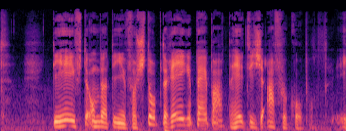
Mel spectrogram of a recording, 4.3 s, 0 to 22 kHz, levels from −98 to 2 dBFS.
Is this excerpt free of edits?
yes; 0 cuts

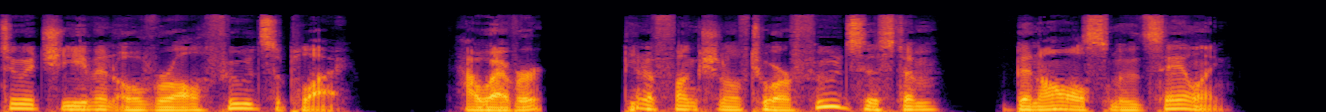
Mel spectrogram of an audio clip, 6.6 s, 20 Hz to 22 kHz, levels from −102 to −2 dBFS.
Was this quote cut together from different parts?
yes; 4 cuts; at 1.0 s, 3.2 s, 3.7 s, 5.0 s

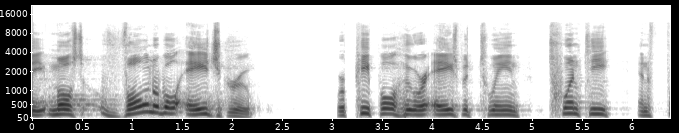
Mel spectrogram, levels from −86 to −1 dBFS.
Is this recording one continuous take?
yes; 0 cuts

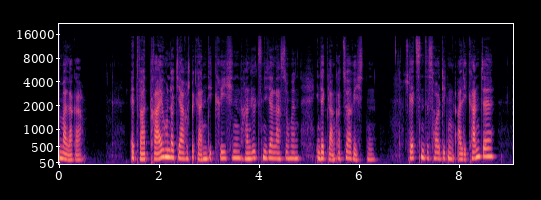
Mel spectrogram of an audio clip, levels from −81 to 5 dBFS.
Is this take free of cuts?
no; 3 cuts; at 2.6 s, 5.3 s, 7.0 s

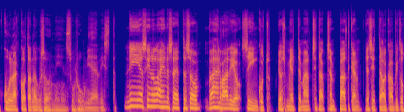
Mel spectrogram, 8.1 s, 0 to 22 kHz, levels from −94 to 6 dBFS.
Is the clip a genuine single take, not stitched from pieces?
no; 3 cuts; at 4.4 s, 5.7 s, 6.5 s

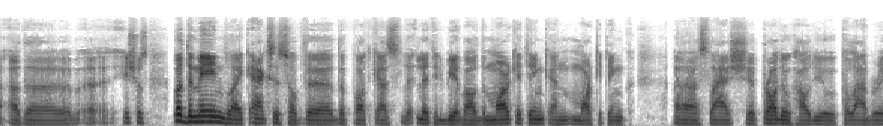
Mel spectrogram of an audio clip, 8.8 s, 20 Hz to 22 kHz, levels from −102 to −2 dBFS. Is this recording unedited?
yes; 0 cuts

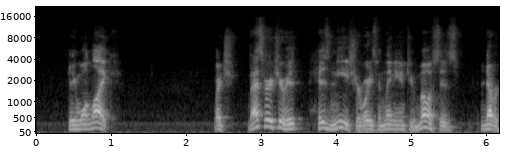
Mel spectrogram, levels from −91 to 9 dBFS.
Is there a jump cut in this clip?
no; 0 cuts

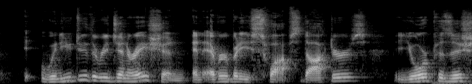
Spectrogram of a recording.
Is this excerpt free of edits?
yes; 0 cuts

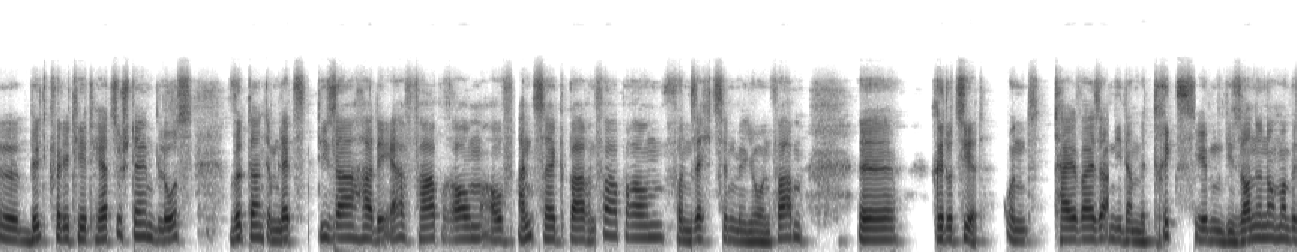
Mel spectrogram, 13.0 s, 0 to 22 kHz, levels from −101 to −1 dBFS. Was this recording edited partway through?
yes; 7 cuts; at 2.6 s, 3.1 s, 5.1 s, 5.9 s, 6.9 s, 11.1 s, 11.9 s

